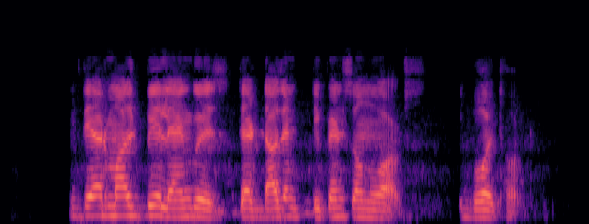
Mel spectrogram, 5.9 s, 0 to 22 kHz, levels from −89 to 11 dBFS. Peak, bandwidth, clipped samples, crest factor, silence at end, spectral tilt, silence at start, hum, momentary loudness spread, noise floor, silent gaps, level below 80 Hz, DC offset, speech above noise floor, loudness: -6 dBFS; 8 kHz; under 0.1%; 18 dB; 0.7 s; -5.5 dB/octave; 0.7 s; none; 12 LU; -71 dBFS; none; -66 dBFS; under 0.1%; 48 dB; -22 LUFS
